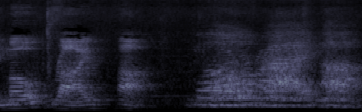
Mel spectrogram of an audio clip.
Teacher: the vowel on I and ah are the same vowel. It's just you finish them differently.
